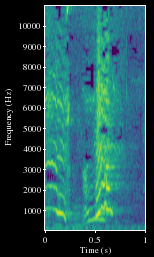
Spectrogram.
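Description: Dogs at a village market bark and yip in a short, close burst, sharp cries with a whimpering edge over a low steady background hum.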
